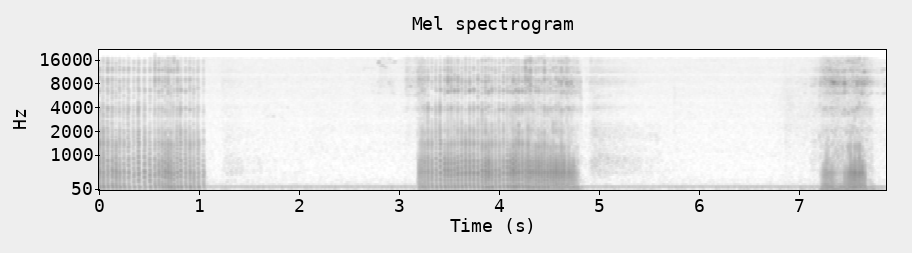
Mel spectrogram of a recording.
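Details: Dreaming King Charles Spaniel snoring in sleep, three harsh, fluttering snores, the middle one longest, separated by quiet gaps of about two seconds, a faint steady low hum underneath.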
